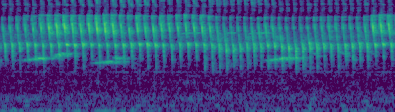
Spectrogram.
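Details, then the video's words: Canary lure song for young canaries, quieter and slightly distant: a dense high continuous trill with lower whistled slurs woven in, over faint background noise. "Pancingan Kenari Paud Agar Cepat Bunyi || MASTERAN Burung KENARI Gacor Panjang"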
